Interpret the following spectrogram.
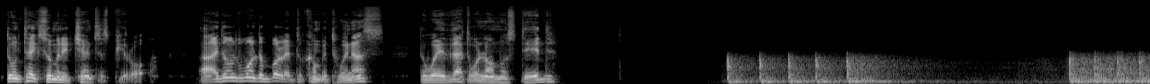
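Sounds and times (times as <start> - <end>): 
speech: 0.1 - 5.6
door being battered: 7.2 - 9.3, 10.6 - 11.4.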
